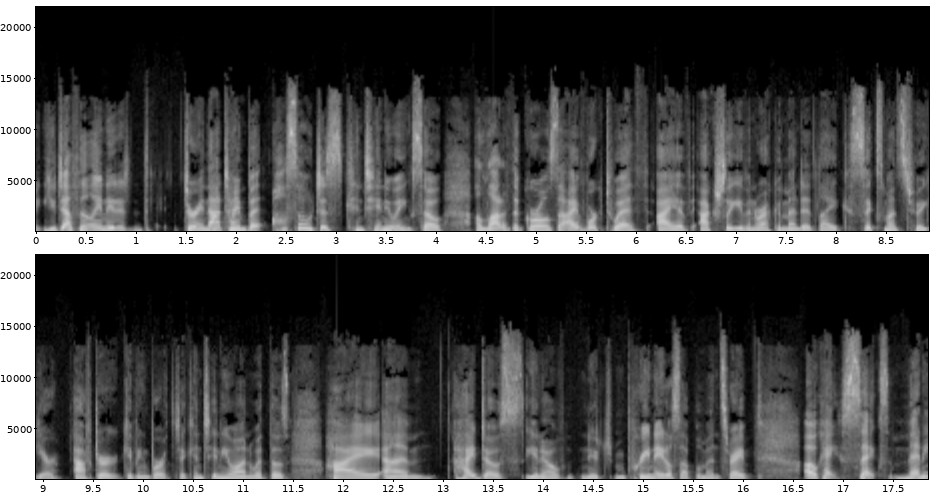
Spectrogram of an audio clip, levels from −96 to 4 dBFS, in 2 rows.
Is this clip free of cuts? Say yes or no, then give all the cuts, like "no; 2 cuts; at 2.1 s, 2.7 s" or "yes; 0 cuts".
yes; 0 cuts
